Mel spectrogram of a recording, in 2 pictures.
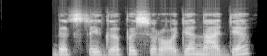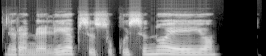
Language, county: Lithuanian, Panevėžys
